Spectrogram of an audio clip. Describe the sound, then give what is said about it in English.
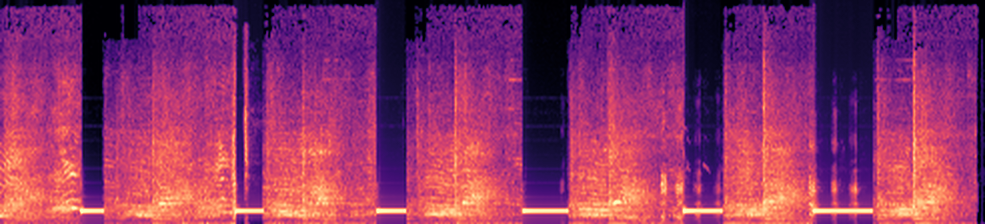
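A crowd of protesters outside a city hall's front door yells the same chant over and over, each shout cut by a steady censoring beep. Six beeps recur at fairly regular intervals between loud bursts of yelling. “Here's a group of people yelling F Nuri. They're right outside City Hall, outside the front door.”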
